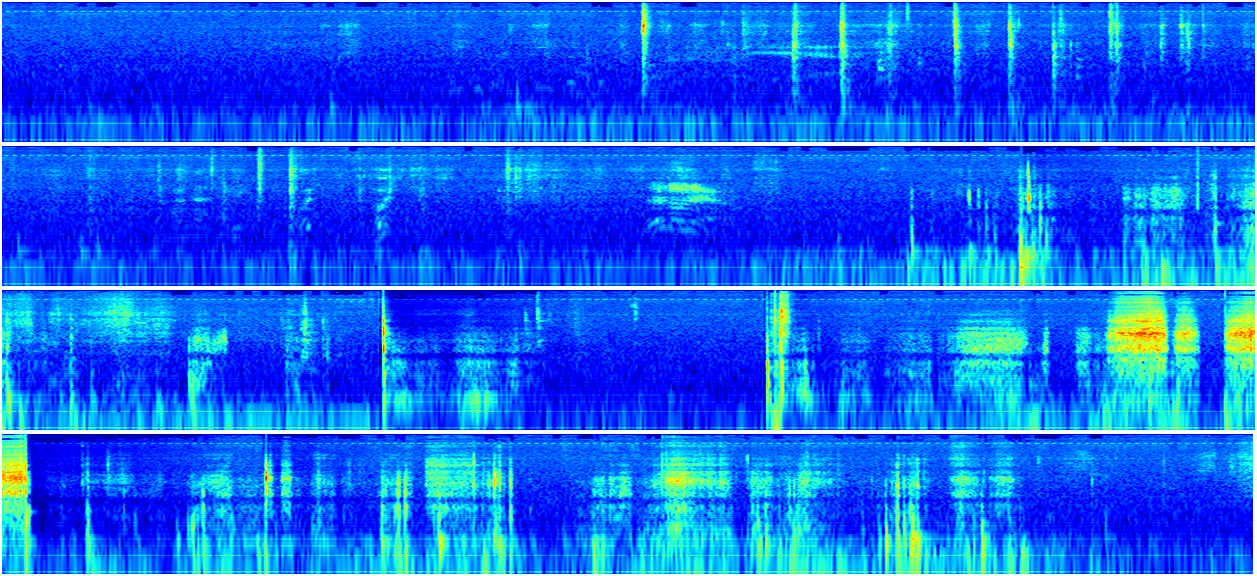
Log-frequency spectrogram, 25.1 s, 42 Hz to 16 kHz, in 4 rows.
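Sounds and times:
wind buffeting microphone: 0.0 - 15.3, 16.2 - 24.8
hissing rush: 0.8 - 10.6
knocks and scrapes on boat deck: 2.6 - 9.3, 10.8 - 15.3, 16.4 - 25.0.

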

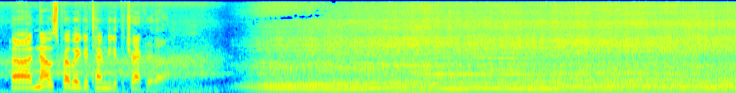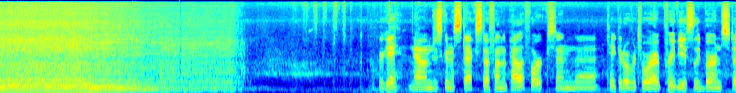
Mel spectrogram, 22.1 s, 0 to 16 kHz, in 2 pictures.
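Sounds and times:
tractor diesel engine running: 3.4 - 14.8.

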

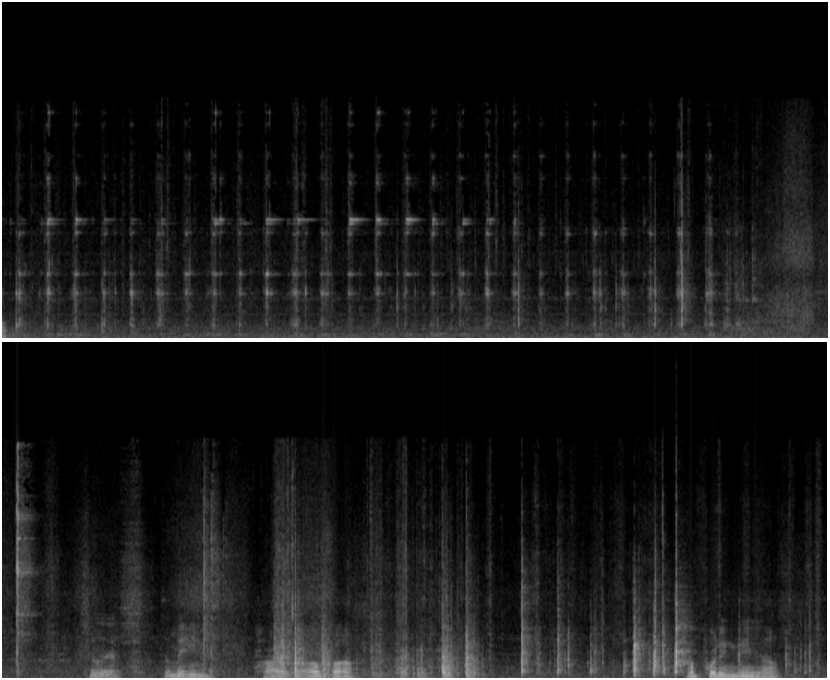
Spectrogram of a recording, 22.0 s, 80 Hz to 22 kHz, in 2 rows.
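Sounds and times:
ratchet handle clicking: 0.0 - 9.9.

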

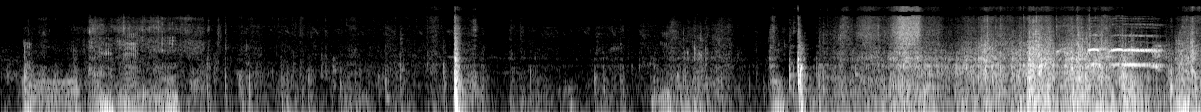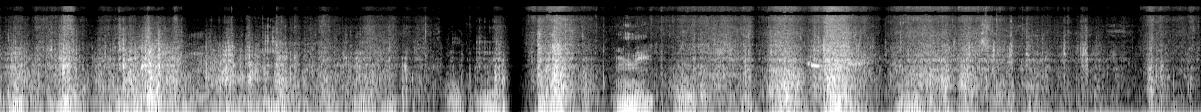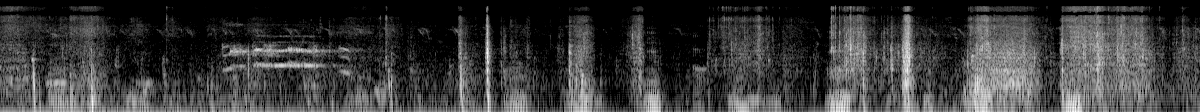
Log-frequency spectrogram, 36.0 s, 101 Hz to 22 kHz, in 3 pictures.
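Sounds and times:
chickens clucking and crowing: 9.9 - 13.1, 18.2 - 34.2.

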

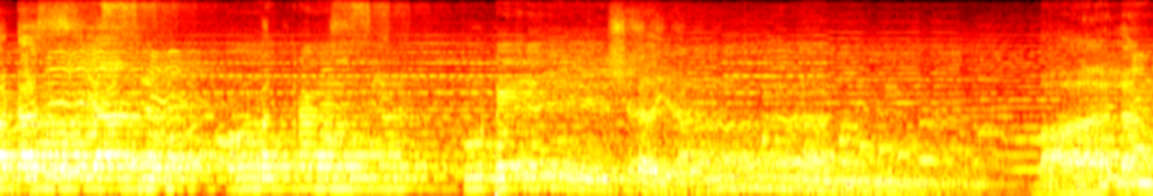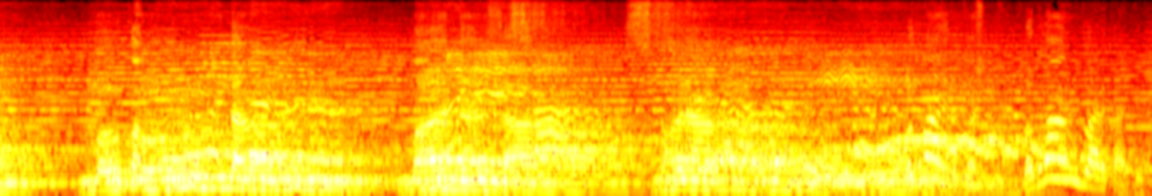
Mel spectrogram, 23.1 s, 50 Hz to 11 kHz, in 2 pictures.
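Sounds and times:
instrumental drone: 0.0 - 23.0
man singing devotional song: 0.0 - 23.0.

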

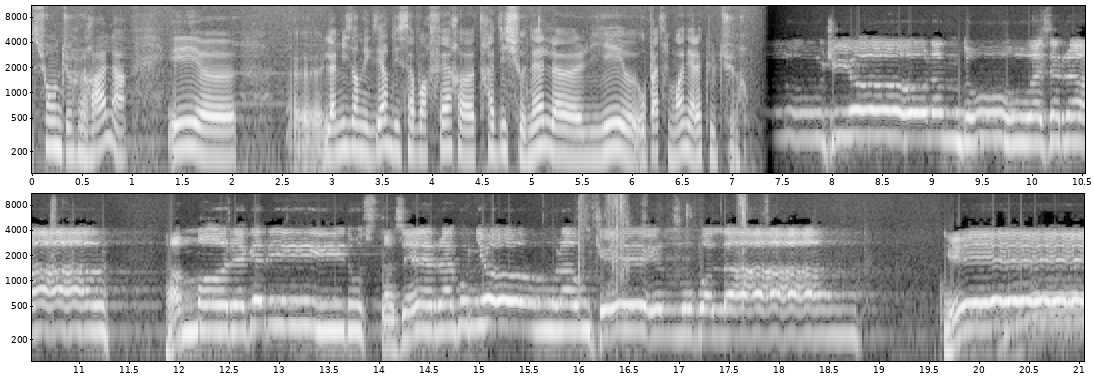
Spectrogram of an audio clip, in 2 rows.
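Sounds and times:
chant-like singing: 7.4 - 18.9, 19.6 - 21.0.

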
